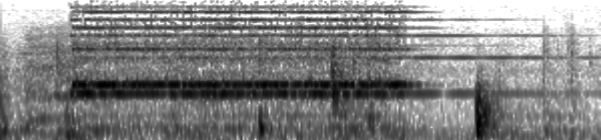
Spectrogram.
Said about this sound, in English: The phone.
